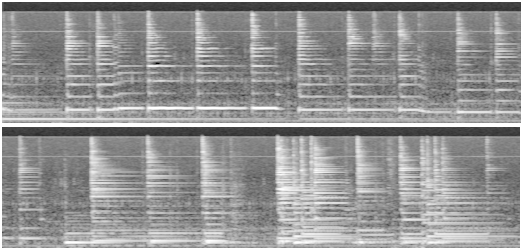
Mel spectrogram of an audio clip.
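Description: Solo acoustic guitar playing the instrumental introduction to a song: a picked melody over held bass notes, with strummed chords in the second half.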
